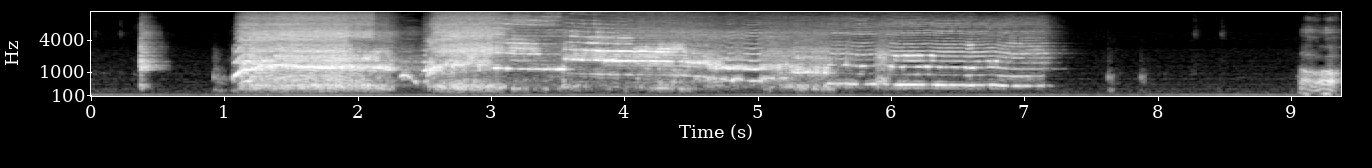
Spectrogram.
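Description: A long, loud scream with wavering pitch, breaking briefly and then continuing for several seconds before cutting off into quiet.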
